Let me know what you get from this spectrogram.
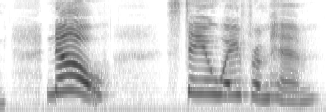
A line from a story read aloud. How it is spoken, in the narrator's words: She panicked, shouting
